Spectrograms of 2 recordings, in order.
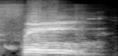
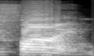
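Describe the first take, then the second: First: The vowel is an 'ay' sound. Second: The vowel is a plain 'eye' sound. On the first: "they say Fane" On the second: "they don't say fine"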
